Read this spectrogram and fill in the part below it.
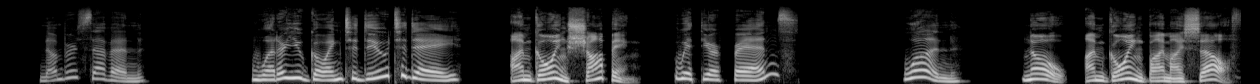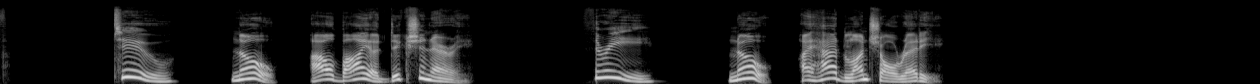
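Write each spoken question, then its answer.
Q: With your friends?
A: 1: No, I'm going by myself.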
